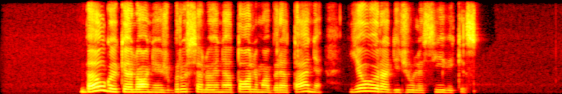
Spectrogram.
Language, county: Lithuanian, Vilnius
